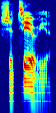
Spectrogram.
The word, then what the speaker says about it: Shateria: You pronounce that Shateria.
